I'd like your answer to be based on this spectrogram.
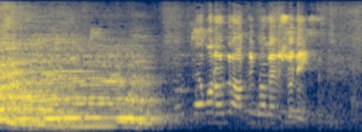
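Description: A cow on a farm gives a deep, loud, drawn-out moo lasting over a second, followed by someone talking nearby.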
